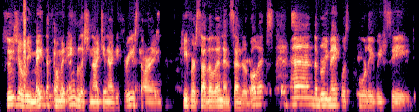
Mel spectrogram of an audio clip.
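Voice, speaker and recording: A man's voice: mid-range voice, moderate pace, low-quality recording. A man hosting a podcast, reading a scripted, informational film introduction like an announcer. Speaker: podcast host.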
